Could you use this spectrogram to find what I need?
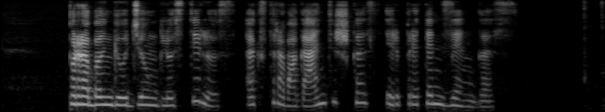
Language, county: Lithuanian, Kaunas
